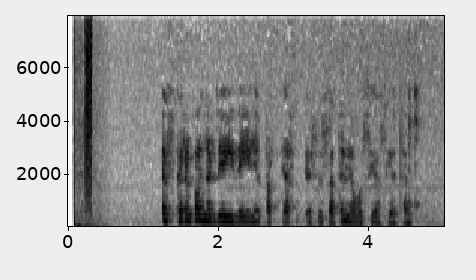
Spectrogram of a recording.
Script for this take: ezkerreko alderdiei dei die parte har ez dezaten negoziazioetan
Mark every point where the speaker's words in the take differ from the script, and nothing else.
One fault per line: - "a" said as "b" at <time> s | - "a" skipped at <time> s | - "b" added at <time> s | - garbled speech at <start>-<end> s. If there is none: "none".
none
